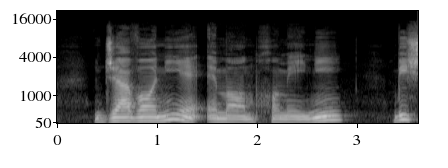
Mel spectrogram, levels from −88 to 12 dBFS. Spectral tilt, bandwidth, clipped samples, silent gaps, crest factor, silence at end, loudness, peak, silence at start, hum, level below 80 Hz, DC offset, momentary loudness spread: -5 dB/octave; 12.5 kHz; under 0.1%; none; 18 dB; 0 s; -20 LUFS; -4 dBFS; 0.4 s; none; -58 dBFS; under 0.1%; 16 LU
